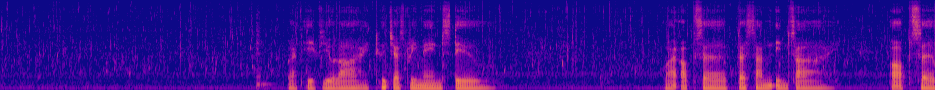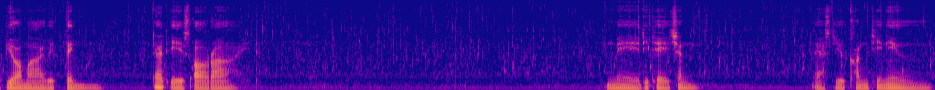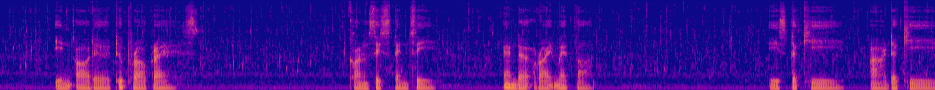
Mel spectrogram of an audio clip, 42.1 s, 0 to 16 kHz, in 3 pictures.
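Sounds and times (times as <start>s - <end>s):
stream-like rush: 0.0s - 1.2s, 3.2s - 15.6s, 16.2s - 19.4s, 22.0s - 31.2s, 33.1s - 42.0s
trickling crackle: 0.0s - 39.6s
faint steady hiss: 0.0s - 42.0s.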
